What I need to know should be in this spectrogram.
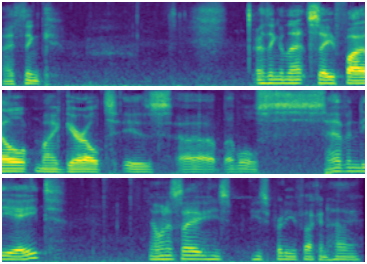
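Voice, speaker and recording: A laid-back young man with a stuffy, head-cold voice, rambling easily as he kicks off a gaming stream. He talks slowly in a fairly low register, dropping casual swears. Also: fairly even intonation, a little hiss or hum. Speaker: gameplay streamer. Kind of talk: casual gaming intro chat.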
